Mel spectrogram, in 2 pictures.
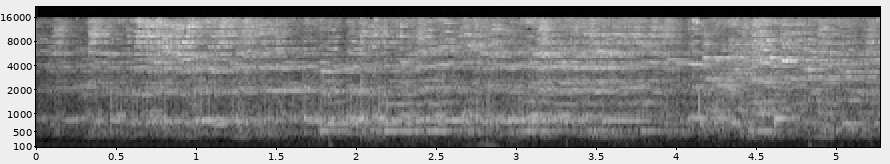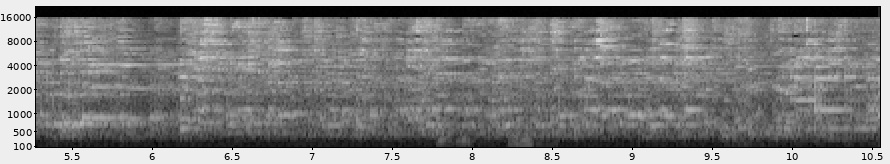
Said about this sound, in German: Sie tragen ja da unter anderem diese schweren Glocken oder Schellen.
